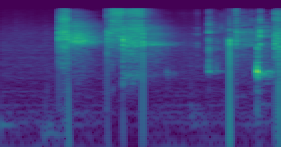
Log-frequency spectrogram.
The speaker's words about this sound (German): So, ich öffne mal kurz mein Bier. Ich ja, warte, ich mache das auch gerade mal. Ähm, hier kurz ASMR. Erstmal klopfen, damit es nicht schäumt. Außen, nicht oben, ganz wichtig.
